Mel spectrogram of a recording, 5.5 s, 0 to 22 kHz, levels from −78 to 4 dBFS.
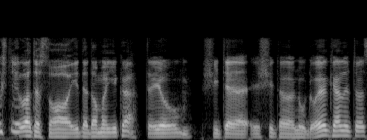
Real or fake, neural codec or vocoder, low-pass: fake; codec, 16 kHz in and 24 kHz out, 0.4 kbps, LongCat-Audio-Codec, two codebook decoder; 7.2 kHz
